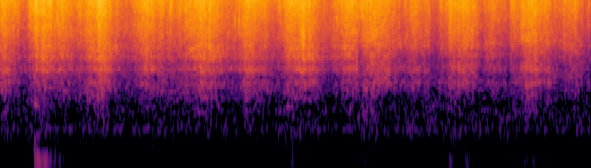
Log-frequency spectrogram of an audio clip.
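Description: A plastic glove crinkles and rustles close by.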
